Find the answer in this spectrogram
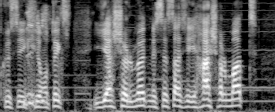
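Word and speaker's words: Yec'hed mat: Yashalmat, mais c'est ça, c'est Yashalmat.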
